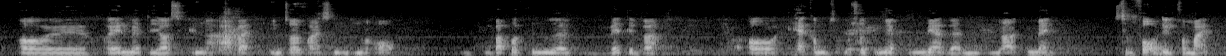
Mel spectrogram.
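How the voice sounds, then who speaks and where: A man talks at a fairly slow pace with long, frequent pauses. Noticeable background noise is present. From Denmark, Skanderborg and central Jutland. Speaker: interviewee, football referee. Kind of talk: documentary interview. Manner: halting, many fillers and repetitions.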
